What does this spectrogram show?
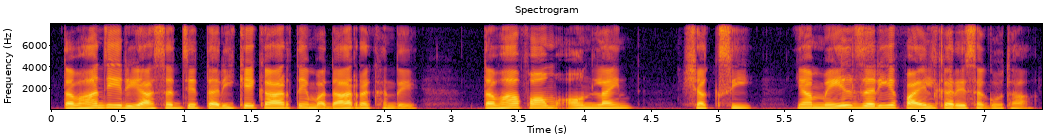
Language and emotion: Sindhi, neutral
